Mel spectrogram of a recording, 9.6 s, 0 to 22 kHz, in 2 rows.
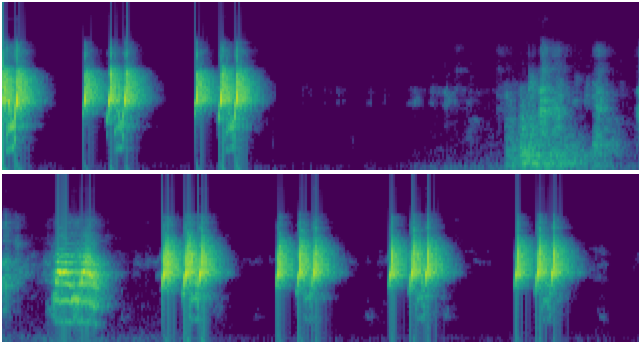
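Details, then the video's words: Desi quail calling: clipped two- to three-note phrases repeated about once a second, with a short pause broken by soft scratchy sounds before the calling resumes. "desi batair ki new awaz mach goups batair sound 2023"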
